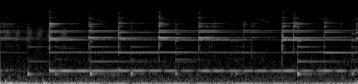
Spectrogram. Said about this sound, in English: And then I looked down and saw cows. It's cowbells, not nuns doing Vespers. Cowbells.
